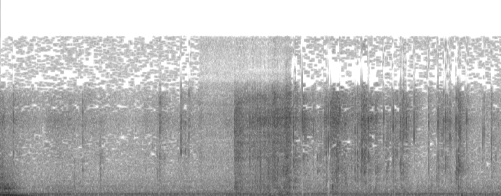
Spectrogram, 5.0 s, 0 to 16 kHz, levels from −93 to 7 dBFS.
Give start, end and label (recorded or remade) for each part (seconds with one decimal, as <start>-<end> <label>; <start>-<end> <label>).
0.0-2.0 recorded; 2.0-2.9 remade; 2.9-5.0 recorded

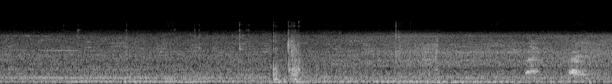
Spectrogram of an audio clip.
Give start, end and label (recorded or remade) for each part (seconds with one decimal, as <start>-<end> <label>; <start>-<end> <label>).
0.0-6.1 recorded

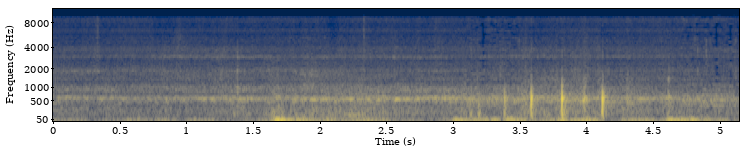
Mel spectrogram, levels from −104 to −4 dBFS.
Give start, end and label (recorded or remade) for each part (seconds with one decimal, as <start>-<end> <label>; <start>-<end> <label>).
0.0-3.1 remade; 3.1-3.5 recorded; 3.5-4.7 remade; 4.7-5.2 recorded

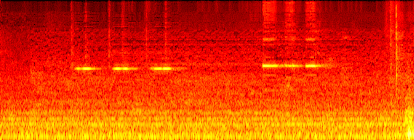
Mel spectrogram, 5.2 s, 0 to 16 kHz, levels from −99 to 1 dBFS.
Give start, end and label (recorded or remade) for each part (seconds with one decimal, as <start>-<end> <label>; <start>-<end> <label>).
0.0-1.4 recorded; 1.4-4.5 remade; 4.5-5.2 recorded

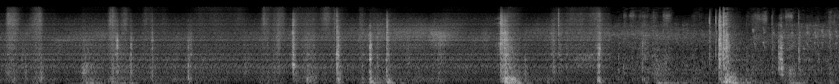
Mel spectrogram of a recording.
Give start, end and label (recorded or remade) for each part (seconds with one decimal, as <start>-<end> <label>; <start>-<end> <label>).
0.0-6.1 remade; 6.1-8.4 recorded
